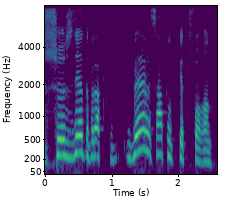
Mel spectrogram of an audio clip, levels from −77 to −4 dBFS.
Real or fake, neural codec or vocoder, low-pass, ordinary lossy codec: fake; codec, 16 kHz, 16 kbps, FreqCodec, larger model; none; none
